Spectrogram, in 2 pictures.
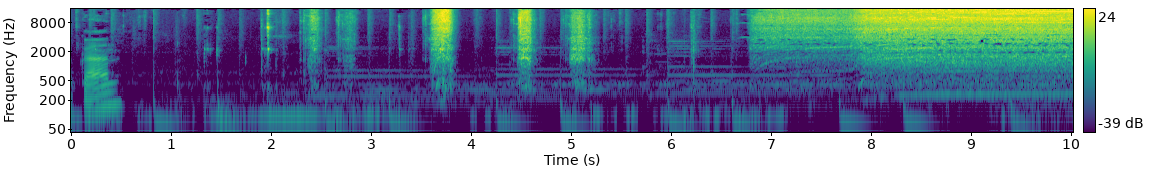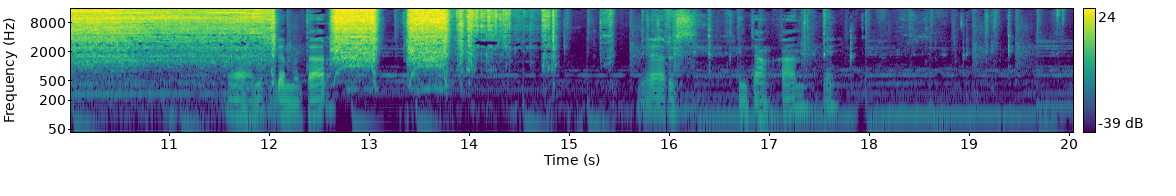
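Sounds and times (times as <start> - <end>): drill motor spinning cutting disc: 6.8 - 13.9
drill chuck clicking: 6.8 - 14.3.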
